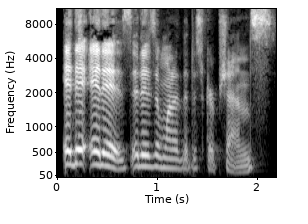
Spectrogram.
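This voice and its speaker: A woman's voice: mid-range voice, sing-song, a little fast. A woman co-hosting a book podcast, talking in a playful, upbeat way and laughing at her own jokes. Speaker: podcast co-host. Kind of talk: casual book podcast chat.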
